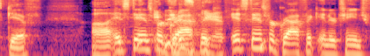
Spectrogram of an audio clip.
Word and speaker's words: GIF: It's GIF. Okay. So graphic exchange interform, it's a hard G.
